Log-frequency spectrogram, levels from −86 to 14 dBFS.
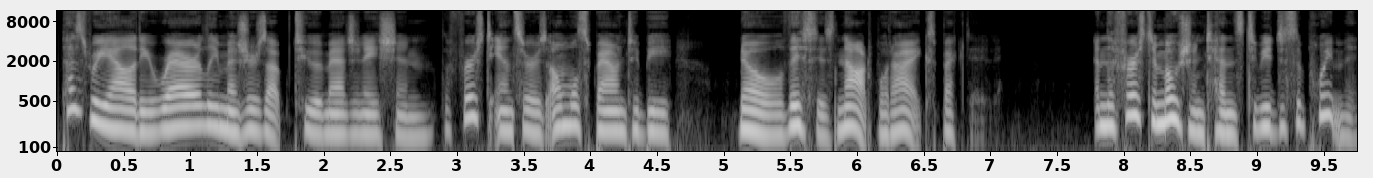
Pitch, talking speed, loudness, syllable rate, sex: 185 Hz, 185 wpm, -18 LUFS, 6.1 syllables/s, female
